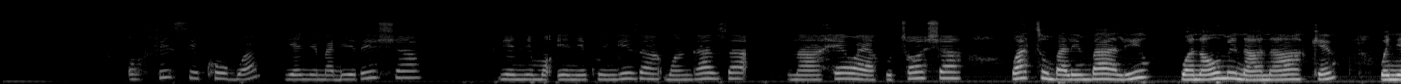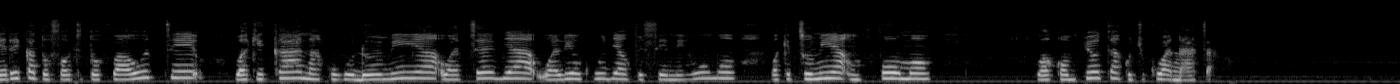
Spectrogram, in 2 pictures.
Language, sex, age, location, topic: Swahili, female, 18-24, Dar es Salaam, finance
